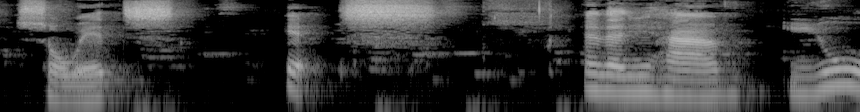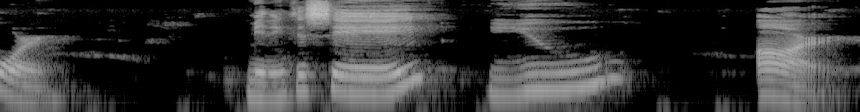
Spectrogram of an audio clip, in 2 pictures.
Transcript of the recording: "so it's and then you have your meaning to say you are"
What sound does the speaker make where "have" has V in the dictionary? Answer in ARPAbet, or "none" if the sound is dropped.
V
